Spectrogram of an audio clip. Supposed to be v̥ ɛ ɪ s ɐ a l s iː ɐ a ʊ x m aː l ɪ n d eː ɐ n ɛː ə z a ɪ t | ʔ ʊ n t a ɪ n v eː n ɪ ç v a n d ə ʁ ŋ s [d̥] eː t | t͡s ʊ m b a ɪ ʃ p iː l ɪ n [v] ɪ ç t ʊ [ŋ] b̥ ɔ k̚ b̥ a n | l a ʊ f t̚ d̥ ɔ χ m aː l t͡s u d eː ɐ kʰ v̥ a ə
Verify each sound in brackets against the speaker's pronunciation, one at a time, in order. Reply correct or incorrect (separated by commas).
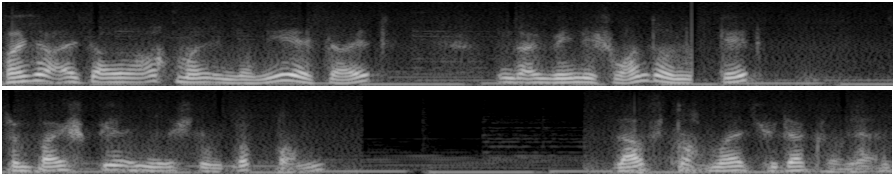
incorrect, incorrect, correct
